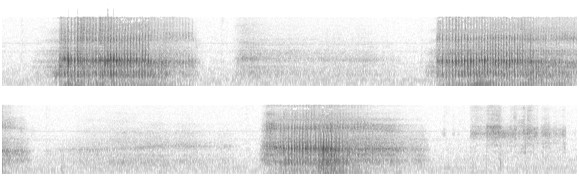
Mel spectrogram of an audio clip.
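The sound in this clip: A person snoring in sleep: three loud, rasping snores at even intervals, with softer breathy exhales between them and a fainter snort at the end, with no talk.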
